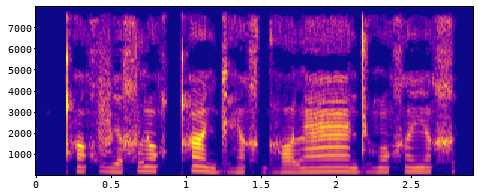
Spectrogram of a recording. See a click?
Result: no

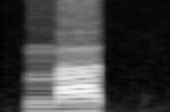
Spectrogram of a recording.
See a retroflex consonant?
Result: no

